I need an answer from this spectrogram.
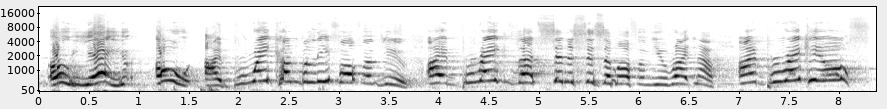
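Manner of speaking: high, loud declaration, building to a forceful cry; vehement. Real, not acted. Preacher breaking unbelief off the congregation, vehement. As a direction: proclaim it with full preaching force. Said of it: "That was vehement".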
